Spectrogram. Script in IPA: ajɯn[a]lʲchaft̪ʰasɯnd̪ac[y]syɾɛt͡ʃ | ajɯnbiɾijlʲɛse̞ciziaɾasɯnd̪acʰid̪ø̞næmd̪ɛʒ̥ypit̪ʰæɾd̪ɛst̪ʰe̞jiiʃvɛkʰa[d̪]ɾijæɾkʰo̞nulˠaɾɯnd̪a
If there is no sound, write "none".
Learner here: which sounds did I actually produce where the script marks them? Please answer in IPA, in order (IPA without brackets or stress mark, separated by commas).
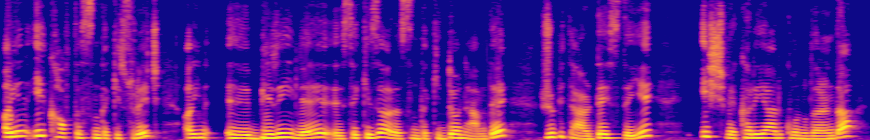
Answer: i, i, none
